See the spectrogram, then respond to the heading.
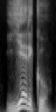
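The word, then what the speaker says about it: երկու: Yiku. This one is pronounced. Hear those two nice even syllables.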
